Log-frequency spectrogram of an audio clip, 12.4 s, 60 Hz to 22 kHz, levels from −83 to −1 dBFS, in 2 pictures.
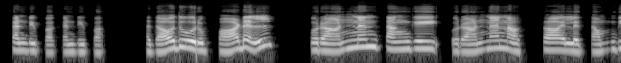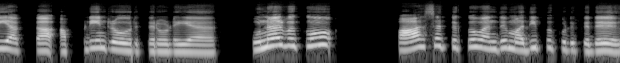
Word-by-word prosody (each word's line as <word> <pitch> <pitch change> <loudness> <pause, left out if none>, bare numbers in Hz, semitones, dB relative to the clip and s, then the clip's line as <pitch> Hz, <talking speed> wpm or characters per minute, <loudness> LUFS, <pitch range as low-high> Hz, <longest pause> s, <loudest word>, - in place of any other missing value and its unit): கண்டிப்பா, 195 -3 -2
கண்டிப்பா, 175 -1 -8 0.5
அதாவது 185 +9 +1
ஒரு 205 -3 +3 0.2
பாடல் 215 +8 +5 0.5
ஒரு 200 -1 0
அண்ணன் 275 +7 +2
தங்கை, 230 +1 +2 0.2
ஒரு 185 -1 -5
அண்ணன் 240 +5 0
அக்கா, 210 +3 -4
இல்ல 195 -2 +1 0.2
தம்பி, 225 +7 -2
அக்கா, 195 -1 +2 0.2
அப்பிடின்ற 225 +6 -2
ஒருத்தருடைய 180 -1 -4 0.7
உணர்வுக்கும், 310 +3 +4 0.8
பாசத்துக்கும் 270 +3 +1
வந்து 235 +2 -2
மதிப்பு 250 +5 -3
கொடுக்குது, 195 -2 -2
220 Hz, 100 wpm, -22 LUFS, 185-255 Hz, 0.8 s, பாடல்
